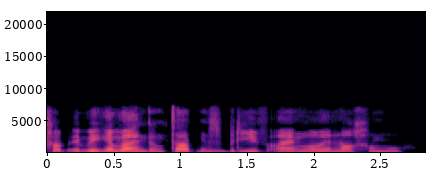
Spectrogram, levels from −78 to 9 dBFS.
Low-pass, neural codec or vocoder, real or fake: 7.2 kHz; codec, 16 kHz, 1 kbps, FreqCodec, larger model; fake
